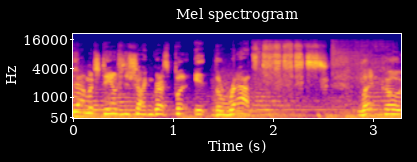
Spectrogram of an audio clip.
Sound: blows air

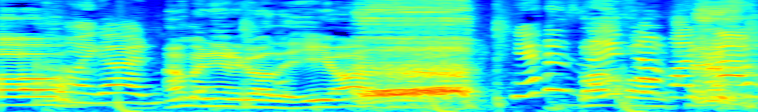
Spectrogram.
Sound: painfully; groaning loudly

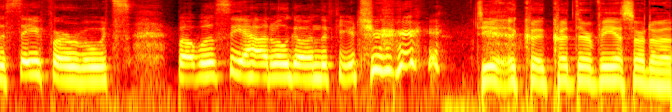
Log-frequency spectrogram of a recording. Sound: laughs

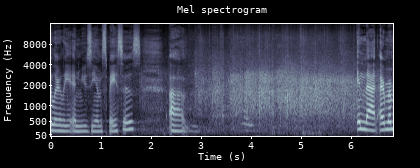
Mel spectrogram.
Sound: applause

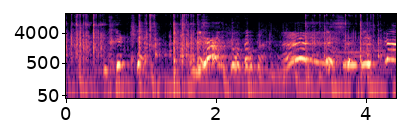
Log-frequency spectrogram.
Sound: laughing

